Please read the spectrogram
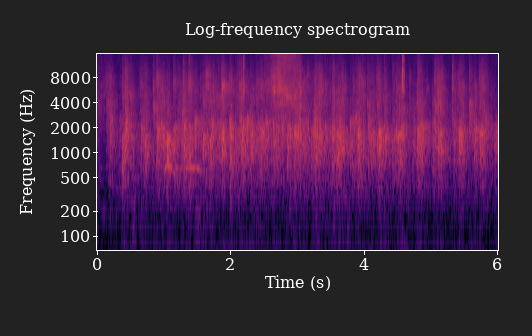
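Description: Audience applauding: many hands clapping in a dense, steady patter that starts just after the start and eases off near the end.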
